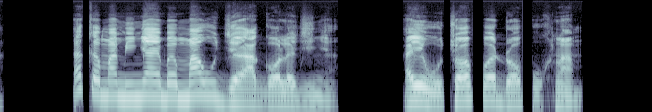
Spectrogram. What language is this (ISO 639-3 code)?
ewe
